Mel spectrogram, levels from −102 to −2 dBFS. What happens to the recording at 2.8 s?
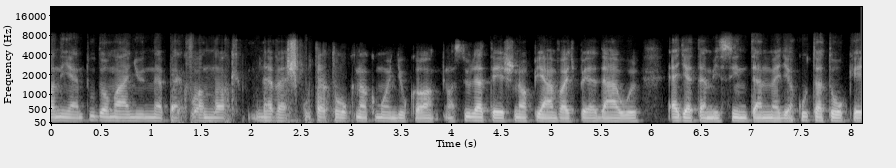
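At 2.8 s the audio is inside a call bitrate drop that begins at 1.22 s and lasts to the end of the clip. The bandwidth estimate collapsed, so the Opus encoder had to code the speech with far fewer bits: coarser and rougher, with a watery, muffled edge. The sound points to a fall from around 32 kbps to roughly 10 kbps, held at its lowest for 1.86 s. On a spectrogram, energy above 6 kHz disappears beneath a flat, hard ceiling.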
